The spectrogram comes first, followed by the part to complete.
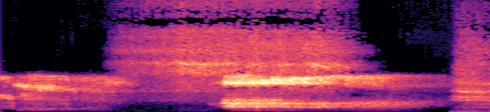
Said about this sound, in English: So, first I just needed to take two deep breaths.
